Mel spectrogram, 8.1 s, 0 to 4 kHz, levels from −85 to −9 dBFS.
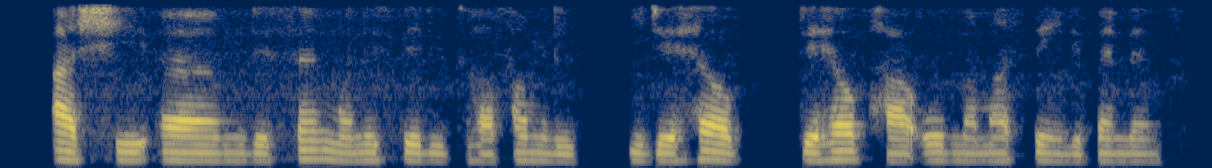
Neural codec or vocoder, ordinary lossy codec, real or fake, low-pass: none; none; real; 3.6 kHz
